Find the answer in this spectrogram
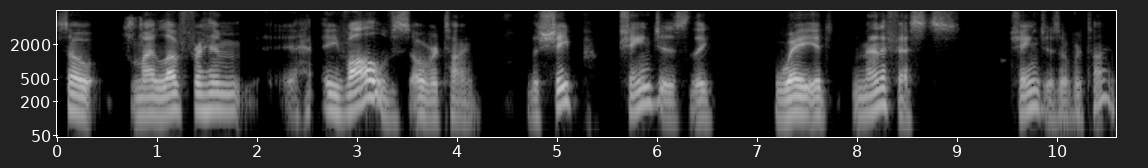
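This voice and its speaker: A man talks at a very slow pace with long, frequent pauses. His dark, mellow tone carries lively intonation. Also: medium pitch for a man. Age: 70s. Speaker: senior spiritual teacher, early disciple. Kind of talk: interview.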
